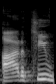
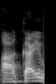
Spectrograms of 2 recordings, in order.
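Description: First: The middle sound is 'ch', ending in 'eev'. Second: The middle sound is 'k', ending in 'ive'. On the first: The speaker calls it wrong. "मैंने आर्चीव बोल दिया" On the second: The speaker calls it right. "ये तो आर्काइव होता है"

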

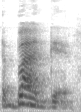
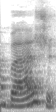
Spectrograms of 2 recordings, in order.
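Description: First: The g is hard, like the g in go. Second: The g is soft, like the s in measure. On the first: The speaker calls it right. "c'est une bague" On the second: The speaker calls it wrong. "ce n'est pas bage"

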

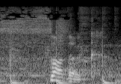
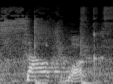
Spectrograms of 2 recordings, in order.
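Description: First: The W in the middle is silent. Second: The W in the middle is pronounced. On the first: The speaker calls it right. "it's Southwark, silent W" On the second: The speaker calls it wrong. "So not Southwark"

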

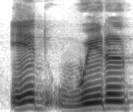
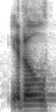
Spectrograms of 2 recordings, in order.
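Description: First: Both words are said fully and separately. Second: The words are run together into one syllable.

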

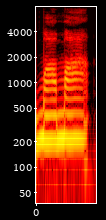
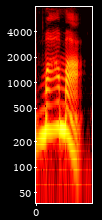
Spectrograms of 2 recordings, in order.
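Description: First: The second syllable keeps a full high tone. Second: The second syllable is light and toneless. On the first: The speaker calls it wrong. "不能读妈妈" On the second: The speaker calls it right. "要读妈妈"

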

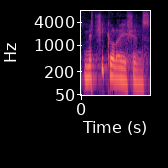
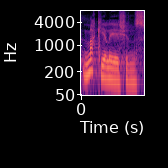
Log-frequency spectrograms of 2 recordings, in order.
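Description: First: The word is said as machicolations. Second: The word is said as maculations. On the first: The speaker calls it right. "The word is actually pronounced machicolations" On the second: The speaker calls it wrong. "I pronounced that word as maculations, which is incorrect"

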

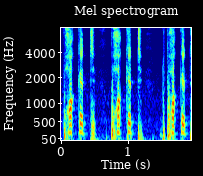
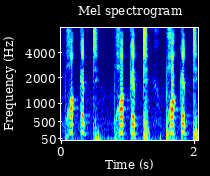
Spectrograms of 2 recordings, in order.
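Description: No difference in how they are said.

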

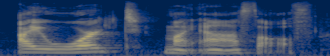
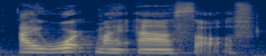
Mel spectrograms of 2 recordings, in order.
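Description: First: It is said slowly with the t pronounced. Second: It is said fast with the t dropped. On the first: "천천히 말한다면" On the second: "빠르게 말할 때에는 ... 이렇게 t 소리를 삭제시켜도 좋아요"

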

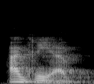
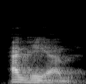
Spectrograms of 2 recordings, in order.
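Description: No difference in how they are said.

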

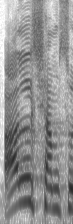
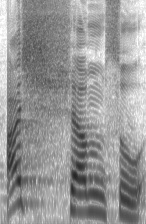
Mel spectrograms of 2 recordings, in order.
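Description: First: The l is pronounced before the sh. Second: The l is silent; the sh is doubled. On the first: The speaker calls it wrong. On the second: The speaker calls it right.

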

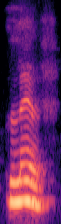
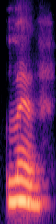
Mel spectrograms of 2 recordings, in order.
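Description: No difference in how they are said.

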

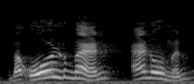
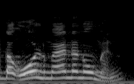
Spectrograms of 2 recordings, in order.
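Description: First: The words group as 'the old man' then 'and woman'. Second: The words group as 'the old' then 'man and woman'. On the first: Only the man is old. "then I say the man is old, but woman is not" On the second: Both the man and the woman are old. "then man and woman both are old"

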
